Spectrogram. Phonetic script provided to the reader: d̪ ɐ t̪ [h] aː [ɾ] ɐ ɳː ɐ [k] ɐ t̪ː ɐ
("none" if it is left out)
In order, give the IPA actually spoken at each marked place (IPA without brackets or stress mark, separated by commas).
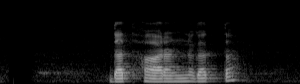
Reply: h, ɾ, ɡ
